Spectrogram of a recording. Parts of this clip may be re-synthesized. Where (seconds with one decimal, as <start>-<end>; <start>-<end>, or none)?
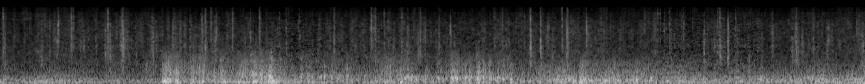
0.0-2.7; 3.2-6.6; 7.6-8.7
